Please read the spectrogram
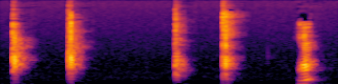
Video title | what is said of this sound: TIPS MEMILIH DURIAN LOKAL | seperti ada ruang kosong di dalam itu ya Ada ada celah di dalam itu suaranya Bu Bu Bu dan tidak e terdengar nyaring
